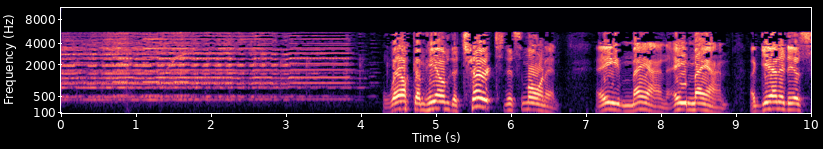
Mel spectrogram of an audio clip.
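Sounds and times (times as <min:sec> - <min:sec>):
several car horns honking: 0:00.0 - 0:04.6
speech: 0:04.3 - 0:09.9.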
